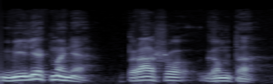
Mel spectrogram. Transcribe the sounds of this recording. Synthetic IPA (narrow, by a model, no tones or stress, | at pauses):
mʲiːlʲeːkmɐnʲɛ̰ | prɑːʃoːɡɐmt̪ɐ̰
